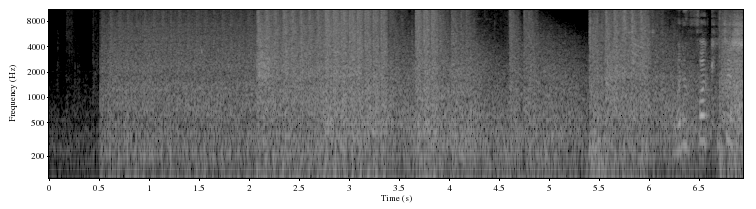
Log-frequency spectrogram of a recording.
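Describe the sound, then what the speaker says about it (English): Gunfire rings out in GTA, rapid automatic bursts arriving in several loud volleys separated by short gaps, the shooting coming from close by. "Where the fuck you just shot me from?"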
